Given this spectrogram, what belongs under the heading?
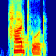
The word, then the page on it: heartwood: Indian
